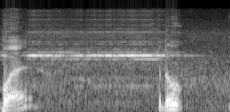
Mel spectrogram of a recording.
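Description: A steady, high-pitched whistle-like tone is held for over a second between short bits of a man's voice.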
